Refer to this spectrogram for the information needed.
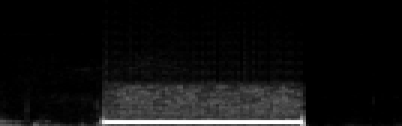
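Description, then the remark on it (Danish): A single steady ringback tone from an outgoing phone call, lasting about one second, clear and fairly loud, with silence before and after and no voices. “Vi skal også lige høre om, om han, øh, han er skuffet af nogle af de spillere, han har set i Tyrkiet tidligere, så ham ringer vi til lige om et øjeblik.”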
